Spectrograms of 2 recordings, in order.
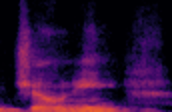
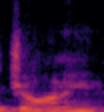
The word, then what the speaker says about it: Joni: to be called so my first name is actually joni but i don't want to be called by joni so because people would mispronounce my name they'd say johnny and i got tired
